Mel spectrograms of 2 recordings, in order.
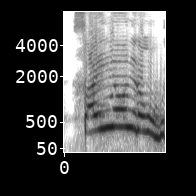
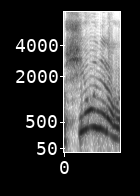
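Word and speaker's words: cyan: 그리고 CMIK는 우리가 이걸 사이언이라고 읽는 사람도 있고 시온이라고 읽는 사람도 있어요. 근데 저는 사이언이죠.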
